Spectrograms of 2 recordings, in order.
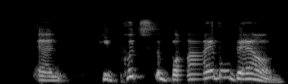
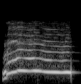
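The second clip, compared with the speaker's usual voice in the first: high, loud hammed-up cry; mock preacher cry; 7 dB louder than usual. Imitating the host's final Bible-thumping cry. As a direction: belt out one last Ah like a preacher. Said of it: "he got tired of going".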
